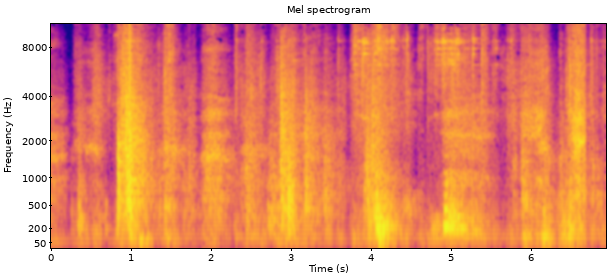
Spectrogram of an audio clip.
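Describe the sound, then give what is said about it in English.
A set of keys for opening a cash drawer jangles and clinks in short bursts over several seconds, mixed with scraping and handling noises and an occasional breathy vocal sound. “I need the keys.”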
